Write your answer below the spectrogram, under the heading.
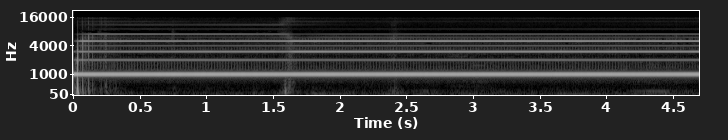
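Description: Colour-bars test tone: a steady 1 kHz beep held without a break, the standard signal for a paused or interrupted programme.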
